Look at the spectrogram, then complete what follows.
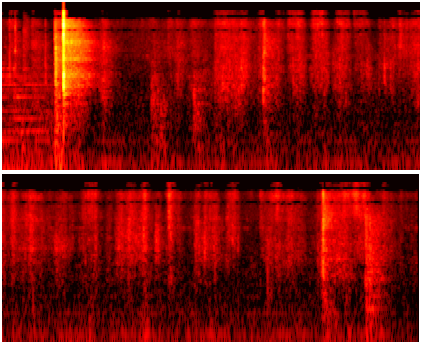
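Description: Handling noises from gloved hands working on a motorcycle: a single sharp click about half a second in, then light rustling and small clicks, with two louder knocks near the end.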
